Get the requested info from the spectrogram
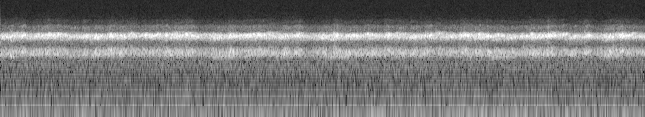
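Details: Frogs chorusing in a spring wetland, recorded live: constant shrill trilling stacked over a lower throbbing croak, the mass of voices never pausing and staying at one level.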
